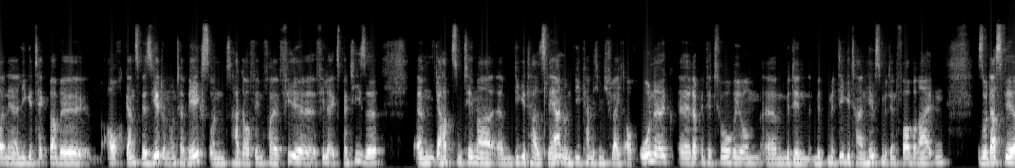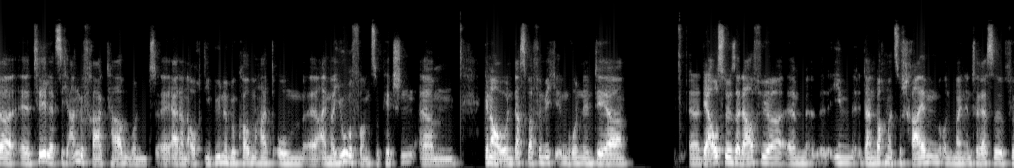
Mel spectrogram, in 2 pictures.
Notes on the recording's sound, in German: Das Gespräch fand online statt, daher ist die Tonqualität leider nicht wie gewohnt.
